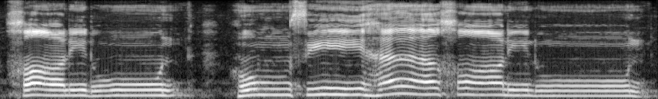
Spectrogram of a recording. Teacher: کھینچیں گے، دو نون کو نرمی سے ادا کریں گے، خالدون خالدون وقفا میں نون ساکن کریں گے ، خالدون ہم فیہا خالدون اولئک اصحاب النار ہم فیہا خالدون۔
